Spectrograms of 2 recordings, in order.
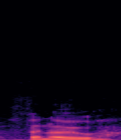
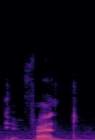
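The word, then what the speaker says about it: Fendt: If you can't pick up, I'll get a trailer, and I'll take my Feno down there. I'm assuming that's what I pronounce it. Oh, the Fent? F-E-N-D, Fent. Fent.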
